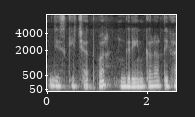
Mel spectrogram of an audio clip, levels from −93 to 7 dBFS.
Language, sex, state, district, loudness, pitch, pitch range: Hindi, male, Himachal Pradesh, Shimla, -16 LUFS, 135 Hz, 130-145 Hz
